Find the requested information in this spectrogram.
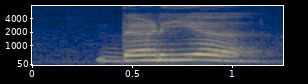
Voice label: Santali, beard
